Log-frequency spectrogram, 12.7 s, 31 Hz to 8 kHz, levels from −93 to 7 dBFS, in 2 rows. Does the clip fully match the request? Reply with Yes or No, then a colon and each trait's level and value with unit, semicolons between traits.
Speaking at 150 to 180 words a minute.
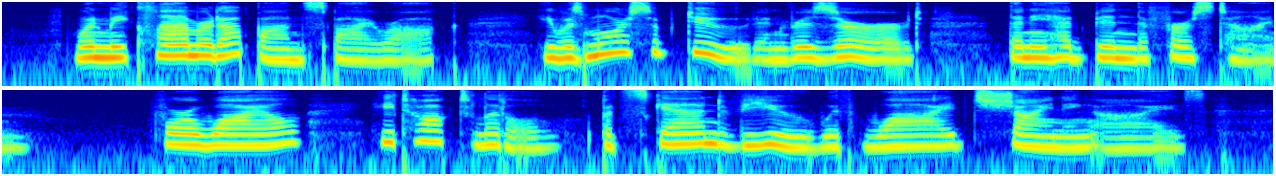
Yes: average, 155 wpm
